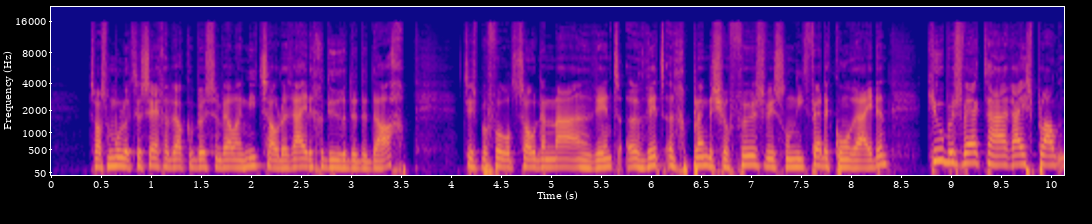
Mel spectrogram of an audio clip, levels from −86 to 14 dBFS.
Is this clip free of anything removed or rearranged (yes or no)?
yes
